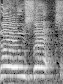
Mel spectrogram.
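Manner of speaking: loud, very slow sing-song hawker's yell. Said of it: "I yell at the passing delegates".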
